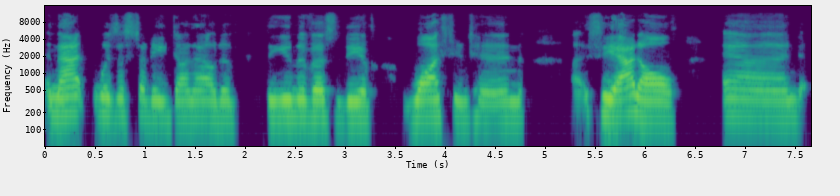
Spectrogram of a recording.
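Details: Adult woman with self-described moderate to severe cerebral palsy who needs help 24/7; dysarthria with cerebral palsy.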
